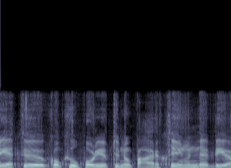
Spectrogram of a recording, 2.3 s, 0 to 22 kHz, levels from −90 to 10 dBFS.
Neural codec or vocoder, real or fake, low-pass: autoencoder, 22.05 kHz, a latent of 192 numbers a frame, VITS, trained on many speakers; fake; 9.9 kHz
